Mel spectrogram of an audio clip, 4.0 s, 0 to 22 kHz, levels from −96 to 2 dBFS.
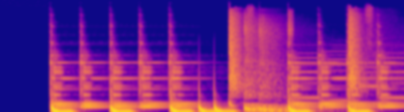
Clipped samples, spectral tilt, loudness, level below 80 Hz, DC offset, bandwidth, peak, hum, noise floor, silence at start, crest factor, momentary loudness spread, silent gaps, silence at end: under 0.1%; -5.5 dB/octave; -14 LUFS; -14 dBFS; under 0.1%; 16.5 kHz; 0 dBFS; none; -43 dBFS; 0.5 s; 12 dB; 7 LU; none; 0 s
